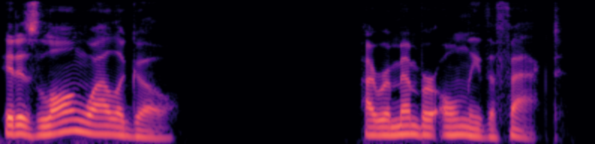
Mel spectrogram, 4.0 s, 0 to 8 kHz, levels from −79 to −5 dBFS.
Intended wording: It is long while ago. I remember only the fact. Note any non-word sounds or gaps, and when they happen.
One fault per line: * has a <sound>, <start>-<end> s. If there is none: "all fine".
all fine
